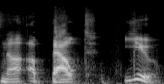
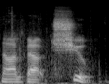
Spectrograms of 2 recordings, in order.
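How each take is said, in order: First: The last word begins with a clear y sound. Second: The words run together into a ch sound. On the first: The phrase is heard as intended. "She's saying it's not about you" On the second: Listeners hear it as a name. "our typical accent of things running together, it was coming out as"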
